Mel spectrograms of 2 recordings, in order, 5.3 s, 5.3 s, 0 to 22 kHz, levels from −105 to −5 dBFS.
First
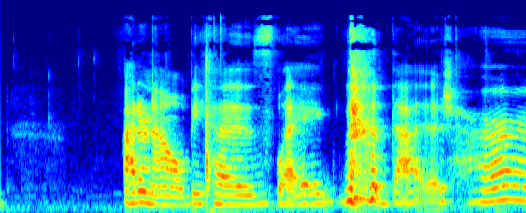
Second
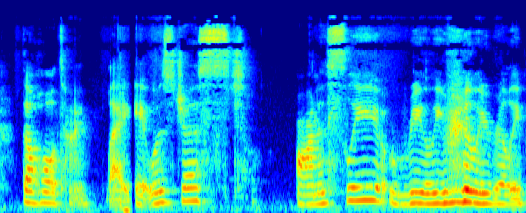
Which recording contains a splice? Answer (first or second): second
